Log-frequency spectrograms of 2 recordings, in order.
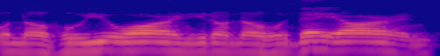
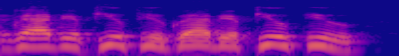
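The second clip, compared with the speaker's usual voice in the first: acted-out high, raised yell; 6 semitones higher than usual. Retelling a shootout on a livestream: imitating someone yelling to his boy. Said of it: "he's yelling to his boy".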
